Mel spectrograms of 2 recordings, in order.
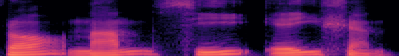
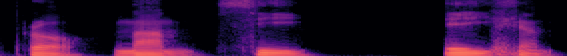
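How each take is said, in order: First: pronunciation said slowly, parts joined; slow syllables. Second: pronunciation split slowly syllable by syllable; broken into syllables. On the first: Teacher repeats the word for parents, slowly. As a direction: draw out pronunciation more evenly. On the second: Teacher shows parents how to break the word, very slowly. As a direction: stretch pronunciation out into its five parts. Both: Shown as a demonstration. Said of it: "এটা ভাঙতে হয় এভাবে".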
